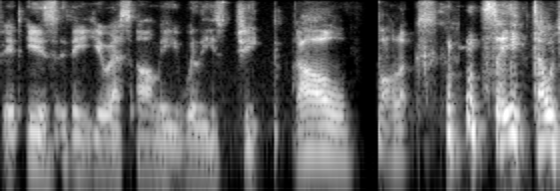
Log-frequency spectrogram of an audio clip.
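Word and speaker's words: Willys: is the US Army Willies Jeep oh bollock see told you and it is Willies not Willis as people like to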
